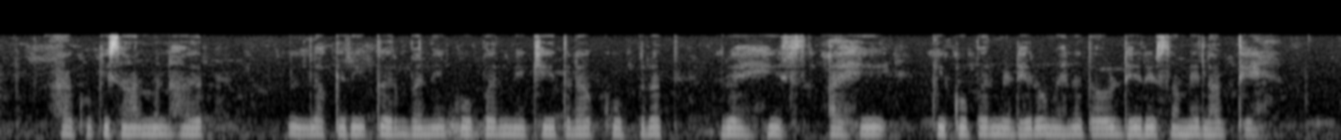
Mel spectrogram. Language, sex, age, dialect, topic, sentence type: Chhattisgarhi, female, 18-24, Northern/Bhandar, agriculture, statement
